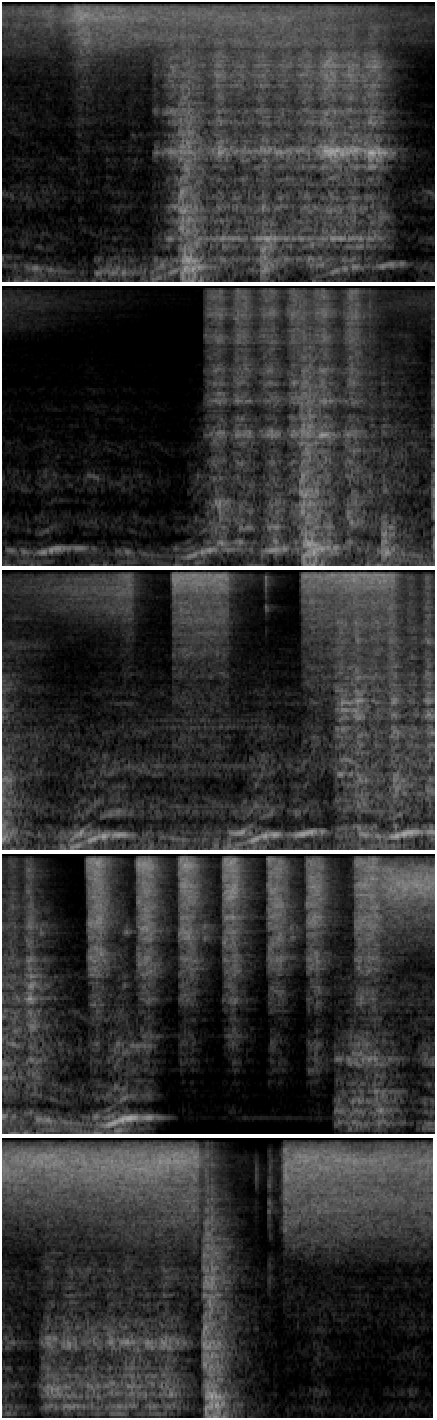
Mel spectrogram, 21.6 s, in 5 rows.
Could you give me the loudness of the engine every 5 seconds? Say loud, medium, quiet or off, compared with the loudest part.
medium, medium, loud, off, off.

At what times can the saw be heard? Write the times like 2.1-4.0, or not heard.
0.9-3.9, 6.3-8.1, 11.9-13.4, 16.3-19.2.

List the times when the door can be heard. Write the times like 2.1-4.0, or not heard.
1.8-2.8, 7.3-9.4, 19.3-19.8.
